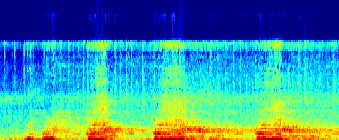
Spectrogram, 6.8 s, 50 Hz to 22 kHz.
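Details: 1980 Arctic Cat Jag 3000 fan-cooled two-stroke snowmobile that sat for years on old gas, after fuel-system cleaning, on a track stand: four throttle blips about two seconds apart, each revving cleanly up and settling back; it pulls smoothly and runs right.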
